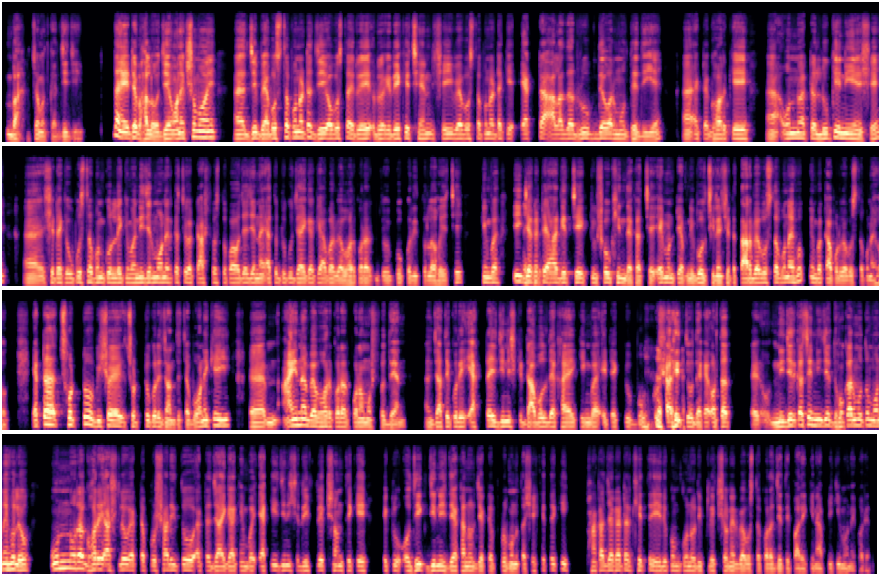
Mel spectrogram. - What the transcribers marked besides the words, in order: laughing while speaking: "প্রসারিত"; in English: "Riflection"; in English: "Riflection"
- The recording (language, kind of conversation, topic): Bengali, podcast, ঘর ছোট হলে সেটাকে বড় দেখাতে আপনি কী করেন?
